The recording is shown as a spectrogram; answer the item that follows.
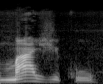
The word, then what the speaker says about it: mágico: Já no verso tijolo com tijolo num desenho mágico, a última palavra, mágico, é proparoxítona. Logo, a sílaba tônica dela é má, é a antepenúltima. E nós não contaremos nem gi, nem co, tá certo?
